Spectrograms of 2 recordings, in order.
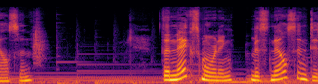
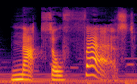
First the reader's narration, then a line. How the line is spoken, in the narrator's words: hissed an unpleasant voice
